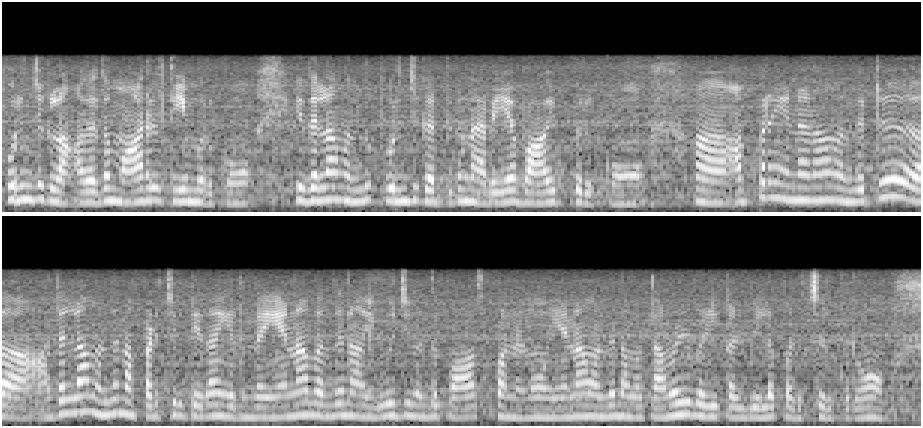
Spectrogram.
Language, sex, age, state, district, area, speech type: Tamil, female, 30-45, Tamil Nadu, Thanjavur, rural, spontaneous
